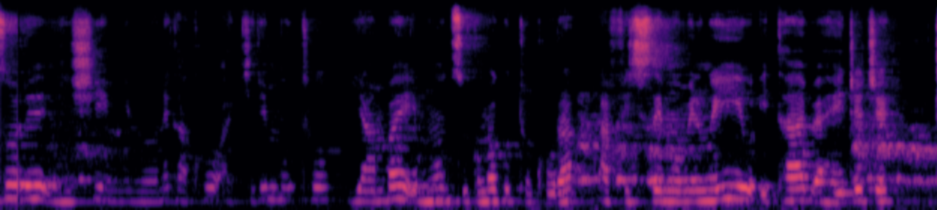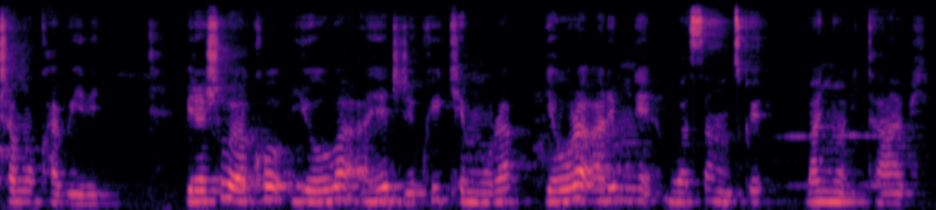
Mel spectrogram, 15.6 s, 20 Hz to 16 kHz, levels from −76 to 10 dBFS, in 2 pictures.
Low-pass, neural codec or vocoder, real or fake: 14.4 kHz; none; real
